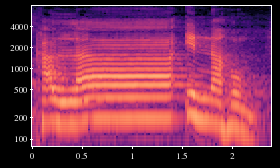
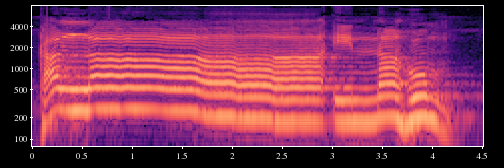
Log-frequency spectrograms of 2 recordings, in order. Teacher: mad jaiz munfasil dibaca dalam keadaan al-isba, jadi panjang.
